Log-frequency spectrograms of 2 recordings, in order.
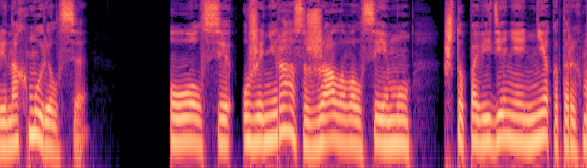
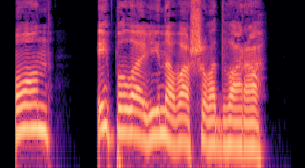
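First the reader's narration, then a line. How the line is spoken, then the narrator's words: Laughing. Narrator (Russian): хохотнул Кэррю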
